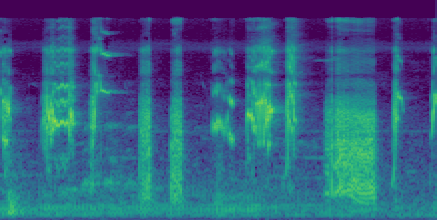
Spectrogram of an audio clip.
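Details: Lively Javan myna singing, meant as a lure and training song for untrained mynas: a jumbled run of harsh squeaks, rasps and short whistles, broken by a long hissing screech near the end.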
